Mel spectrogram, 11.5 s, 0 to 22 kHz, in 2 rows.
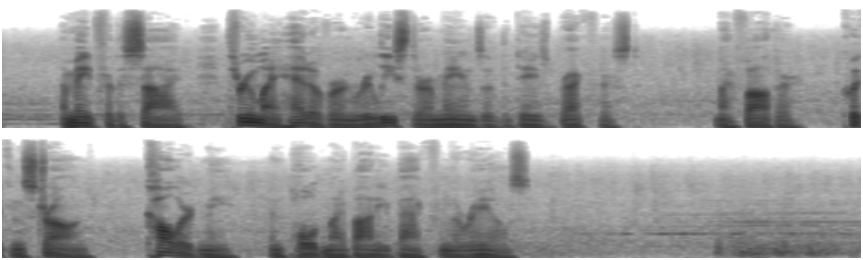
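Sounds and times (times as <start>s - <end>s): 
steady hissing rain in a thunderstorm: 0.0s - 11.4s
speech: 0.4s - 9.4s
deep rumble of thunder: 10.3s - 11.4s.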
